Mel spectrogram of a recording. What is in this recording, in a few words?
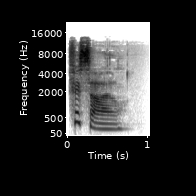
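"fissile", British English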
